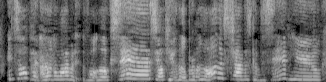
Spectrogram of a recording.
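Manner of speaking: high, loud, eager announcement; excited rescuer. Acted. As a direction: burst out proudly to your sister.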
